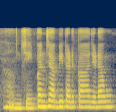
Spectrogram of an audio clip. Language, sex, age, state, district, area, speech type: Punjabi, female, 30-45, Punjab, Tarn Taran, rural, spontaneous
